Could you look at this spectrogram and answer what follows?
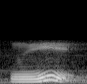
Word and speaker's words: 女: 这个发音不好发，这个调也不好发，也难受，这个意思也难受。咱们再发一遍啊，女。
